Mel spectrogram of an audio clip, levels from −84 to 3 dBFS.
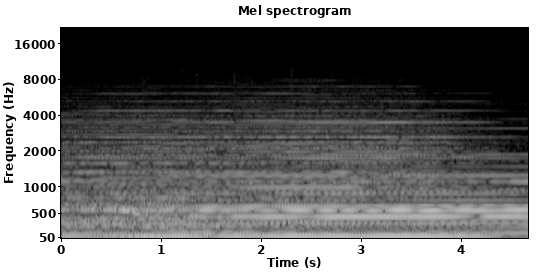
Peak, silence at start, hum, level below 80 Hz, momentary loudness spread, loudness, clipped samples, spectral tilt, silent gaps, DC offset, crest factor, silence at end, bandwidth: -10 dBFS; 0 s; none; -26 dBFS; 5 LU; -24 LUFS; under 0.1%; -8 dB/octave; none; under 0.1%; 12 dB; 0 s; 6.4 kHz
